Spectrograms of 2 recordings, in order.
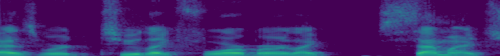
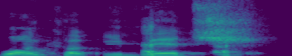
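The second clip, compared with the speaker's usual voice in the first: mock scolding grandma voice, higher; 4 semitones higher than usual. Retelling how a grandma reprimanded a child for a second cookie: imitating a scolding italian grandma. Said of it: "This particular grandma was like".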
